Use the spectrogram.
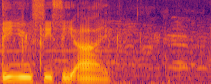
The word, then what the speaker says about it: Bucci: Got a Bucci. B-U-C-C-I. Bucci. That's what I'm guessing you pronounce it.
